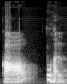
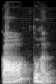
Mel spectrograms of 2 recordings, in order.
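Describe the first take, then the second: The two takes are said the same way.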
